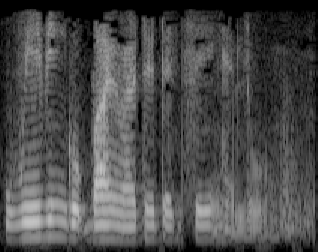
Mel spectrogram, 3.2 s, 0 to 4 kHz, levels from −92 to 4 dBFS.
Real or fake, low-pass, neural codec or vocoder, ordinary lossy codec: real; 3.6 kHz; none; MP3, 16 kbps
